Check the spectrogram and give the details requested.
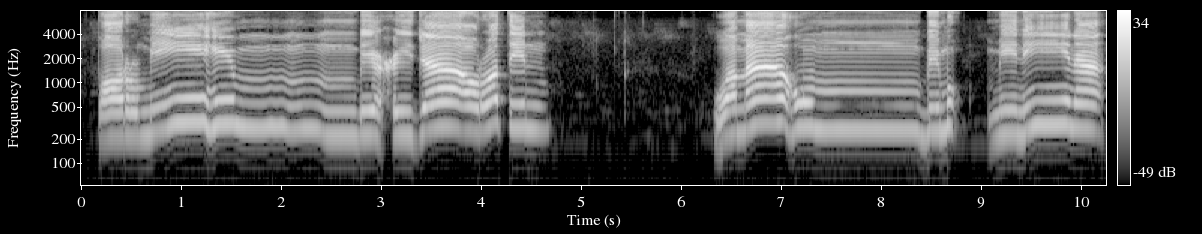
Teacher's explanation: میم ساکن کی آواز کو ناک میں چھپا کر غنہ کے ساتھ پڑھیے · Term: اخفاء شفوی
